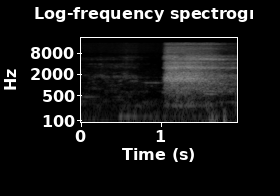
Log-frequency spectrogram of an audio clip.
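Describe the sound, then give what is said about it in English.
A deep breath drawn in through the nose during a mindfulness stress-reduction exercise: a loud, airy rush that starts suddenly midway and holds for nearly a second, after a quieter low murmur. “Take one more deep breath in through your nose.”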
